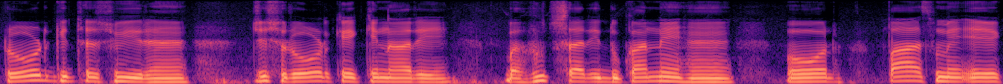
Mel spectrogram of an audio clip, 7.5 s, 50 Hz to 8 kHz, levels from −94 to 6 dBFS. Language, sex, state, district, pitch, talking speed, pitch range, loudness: Hindi, male, Rajasthan, Bikaner, 140 Hz, 135 wpm, 130-150 Hz, -15 LUFS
